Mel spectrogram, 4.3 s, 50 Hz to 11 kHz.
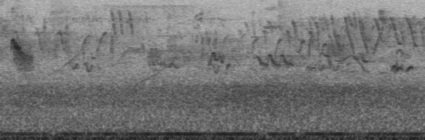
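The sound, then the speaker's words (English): Steady, overlapping birdsong from American robins and other warblers, many quick high chirps and trills throughout, with a couple of Canada geese going overhead, over a constant low hum and background hiss; recorded with an Edutage EIM001 omnidirectional microphone in a very light breeze. “Hear some American robins, the other warblers, just a couple Canada geese going overhead.”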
